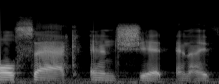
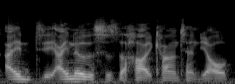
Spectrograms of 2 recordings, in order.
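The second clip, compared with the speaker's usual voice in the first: normal talking voice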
